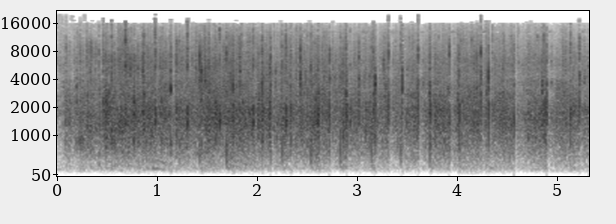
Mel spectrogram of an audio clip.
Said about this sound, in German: Aber da klatscht ihr.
